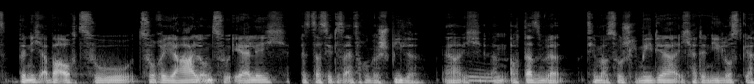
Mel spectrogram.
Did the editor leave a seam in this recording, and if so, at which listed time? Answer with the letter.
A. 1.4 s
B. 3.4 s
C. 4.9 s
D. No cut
D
